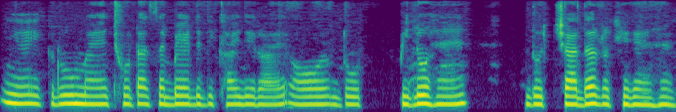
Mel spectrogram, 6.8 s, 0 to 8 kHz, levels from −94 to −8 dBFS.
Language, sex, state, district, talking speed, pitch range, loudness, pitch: Hindi, female, Uttar Pradesh, Ghazipur, 175 wpm, 210-225 Hz, -17 LUFS, 215 Hz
